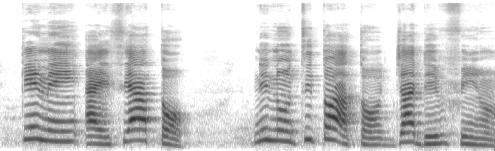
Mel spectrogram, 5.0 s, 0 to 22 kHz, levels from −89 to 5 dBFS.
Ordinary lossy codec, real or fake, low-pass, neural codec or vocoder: none; real; none; none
